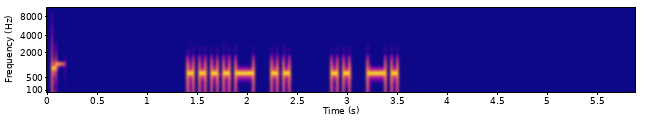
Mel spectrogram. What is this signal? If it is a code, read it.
Morse code, heard as a keyed tone, about 20 wpm, 700 Hz. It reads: 4I IN
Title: Winter Field Day Exchanges 20wpm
